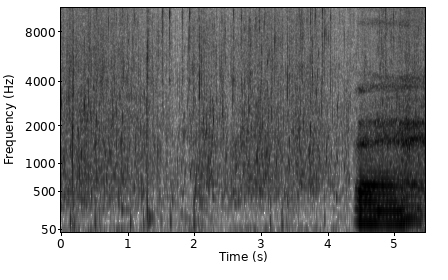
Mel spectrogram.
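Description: Water flows and trickles steadily.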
